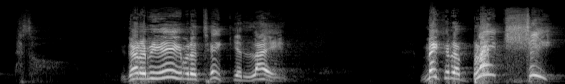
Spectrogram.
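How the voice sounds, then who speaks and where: The voice is bright and sharp in tone and animated, with very wide pitch swings, big swings in loudness, a fairly slow pace and long, frequent pauses. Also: man, extremely high pitch for a man. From US South. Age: 70s. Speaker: pastor. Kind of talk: sermon.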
